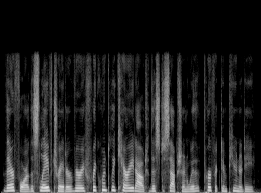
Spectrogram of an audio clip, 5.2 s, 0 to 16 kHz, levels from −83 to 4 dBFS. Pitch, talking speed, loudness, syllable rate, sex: 205 Hz, 150 wpm, -17 LUFS, 5.6 syllables/s, female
